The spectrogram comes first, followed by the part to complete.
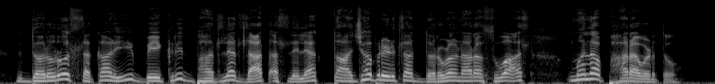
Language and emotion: Marathi, happy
